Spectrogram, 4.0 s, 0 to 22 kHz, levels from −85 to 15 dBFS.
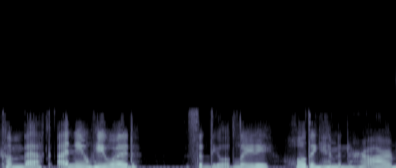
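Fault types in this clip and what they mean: There are no fault types in this clip, so there is nothing to explain about what they mean.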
